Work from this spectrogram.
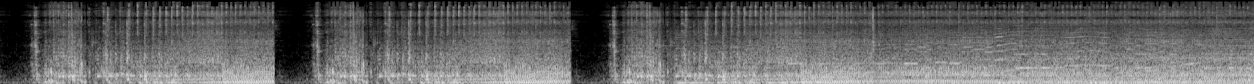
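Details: Yard Machines MTD mower, Briggs & Stratton 158cc 5HP 500 Series, after carburetor diaphragm and gasket kit, new air filter and fresh gasoline: catches after a couple of pulls, then steady, even run without misses, slight smoke from excess oil; healthy.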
